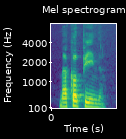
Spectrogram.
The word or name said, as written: ma copine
